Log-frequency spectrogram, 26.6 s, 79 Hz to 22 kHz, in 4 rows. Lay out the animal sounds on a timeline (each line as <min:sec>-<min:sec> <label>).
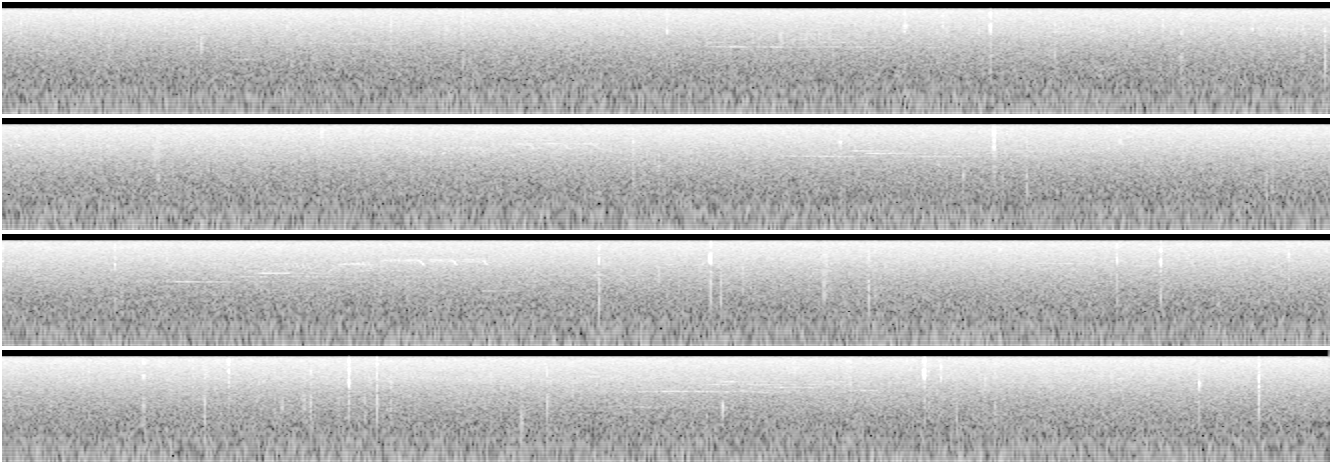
0:03.2-0:04.4 Hermit Thrush (Catharus guttatus)
0:08.3-0:09.7 Black-throated Blue Warbler (Setophaga caerulescens)
0:10.4-0:11.4 Hermit Thrush (Catharus guttatus)
0:13.9-0:14.9 Hermit Thrush (Catharus guttatus)
0:14.8-0:16.0 Black-throated Blue Warbler (Setophaga caerulescens)
0:18.3-0:19.3 Hermit Thrush (Catharus guttatus)
0:23.0-0:24.4 Hermit Thrush (Catharus guttatus)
